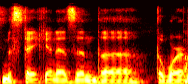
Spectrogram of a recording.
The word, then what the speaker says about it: Mystakin: So okay, now I got it, because it's like mistake. We would say like mistaken in England. So I'm just learning. So it's mistaken, like that.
